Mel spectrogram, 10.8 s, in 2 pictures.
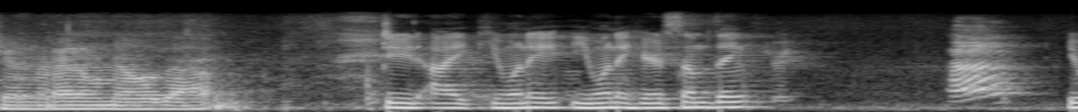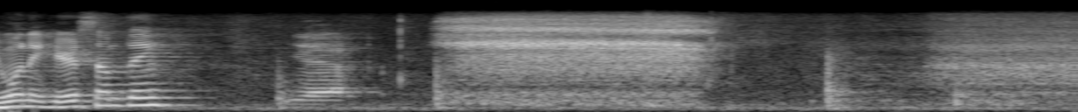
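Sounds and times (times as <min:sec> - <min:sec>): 
speech: 0:00.0 - 0:04.0, 0:04.8 - 0:08.0
blowing air onto a phone microphone: 0:07.6 - 0:09.1.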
